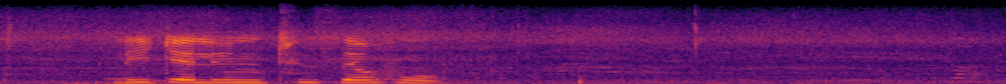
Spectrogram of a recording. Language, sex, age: Southern Sotho, female, 25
